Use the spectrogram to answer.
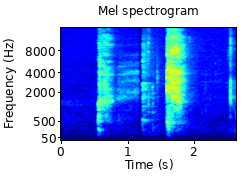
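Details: A short run of harsh, forceful, chaotic coughs from an adult right after inhaling cannabis smoke while doing makeup; an irritant cough.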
